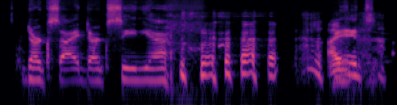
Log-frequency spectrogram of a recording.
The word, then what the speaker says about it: Darkseid: Um, so you call him Dark Seed. Dark Side, Darkseid, yeah. I've It's I've because I'm always reading, wondered because it's spelled Dark Seed. yeah, and it's Dark Side.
